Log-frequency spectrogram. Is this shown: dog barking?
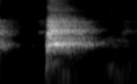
yes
